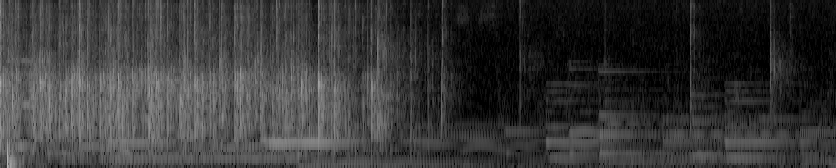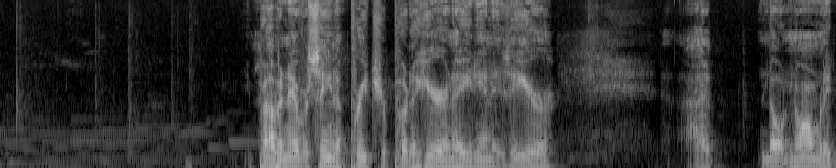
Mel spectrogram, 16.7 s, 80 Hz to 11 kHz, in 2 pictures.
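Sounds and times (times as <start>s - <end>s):
congregation clapping hands in a church service: 0.0s - 5.4s, 7.7s - 10.2s
sustained organ or keyboard tones: 0.0s - 11.4s
speech: 11.0s - 14.0s, 15.3s - 16.7s.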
